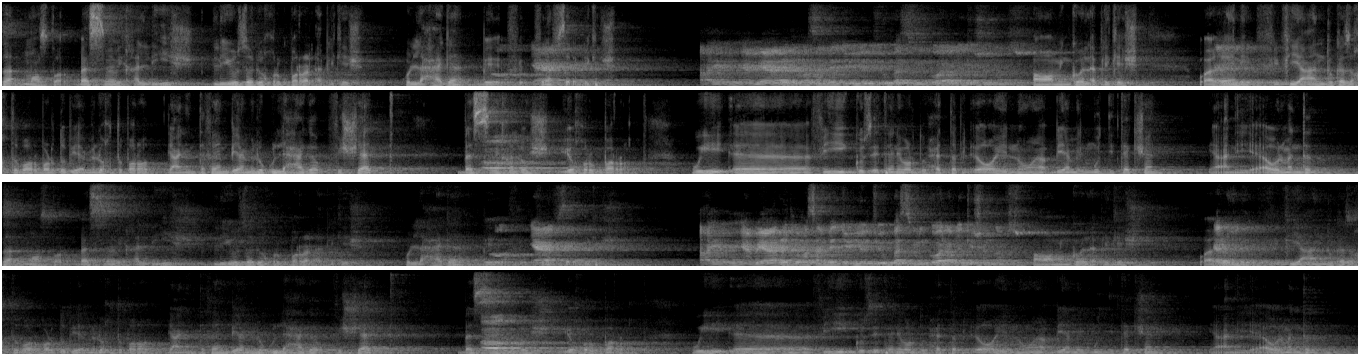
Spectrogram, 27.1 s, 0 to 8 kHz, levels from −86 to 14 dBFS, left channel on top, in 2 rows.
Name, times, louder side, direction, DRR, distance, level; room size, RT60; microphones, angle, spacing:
voice 1, 0.0-3.6 4.0-6.1 10.3-11.7 12.0-17.3 18.1-25.2 25.6-26.7, left 5 dB, 75° left, 11 dB, 0.4 m, -31 dB
voice 2, 4.9-5.6 7.0-10.2 12.1-12.5 18.3-18.6, right 2 dB, 50° right, 0 dB, 1.3 m, -31 dB
9.8 x 7.1 x 5.2 m, 2.7 s
head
